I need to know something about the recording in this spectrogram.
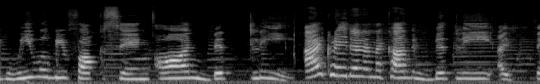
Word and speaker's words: Bitly: So yes, it's pronounced as Bitly.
